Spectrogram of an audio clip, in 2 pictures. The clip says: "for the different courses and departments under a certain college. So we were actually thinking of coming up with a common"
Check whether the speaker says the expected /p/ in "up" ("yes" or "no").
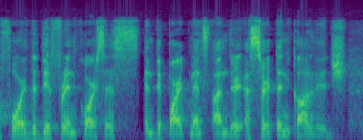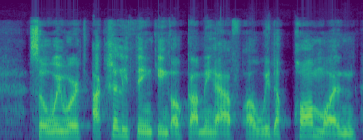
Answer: no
